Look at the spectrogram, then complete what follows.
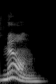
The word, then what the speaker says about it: Milne: last names right and it's mil and I said M because it's m i l NE e so here we go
